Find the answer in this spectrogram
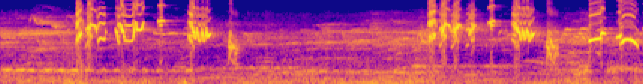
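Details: Oriental magpie-robin (kacer) kept in a cage, delivering bright chirps and clipped whistles in two loud bursts separated by a quiet pause of about one and a half seconds.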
